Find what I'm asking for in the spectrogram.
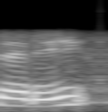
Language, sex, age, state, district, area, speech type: Tamil, female, 60+, Tamil Nadu, Tiruvarur, urban, conversation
